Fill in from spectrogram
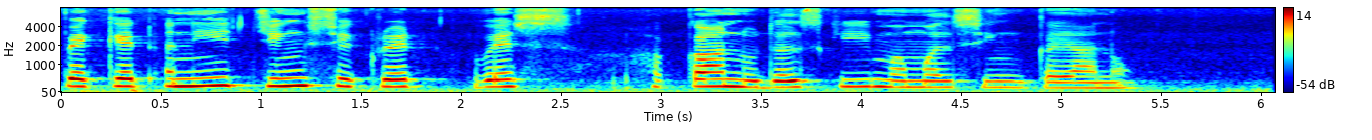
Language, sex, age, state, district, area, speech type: Manipuri, female, 30-45, Manipur, Imphal West, urban, read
